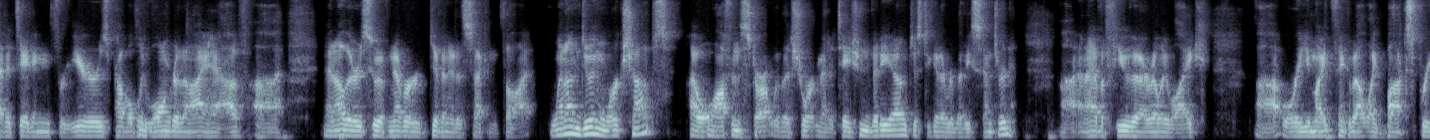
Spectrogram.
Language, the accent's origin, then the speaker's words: English; Chicago, Illinois, United States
